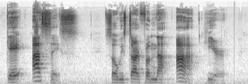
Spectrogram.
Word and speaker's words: haces: you doing queases and don't forget here that H is silent so we're not going to say que haces but we're going to say que asses so we start from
